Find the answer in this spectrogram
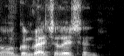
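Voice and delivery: plain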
